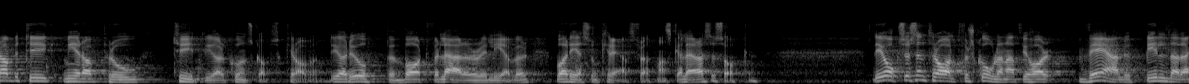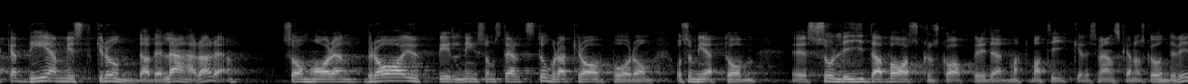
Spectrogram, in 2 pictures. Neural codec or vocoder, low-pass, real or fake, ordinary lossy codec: none; 7.2 kHz; real; none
